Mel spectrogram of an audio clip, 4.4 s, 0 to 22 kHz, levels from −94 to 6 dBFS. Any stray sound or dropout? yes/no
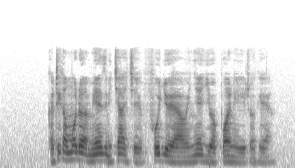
no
